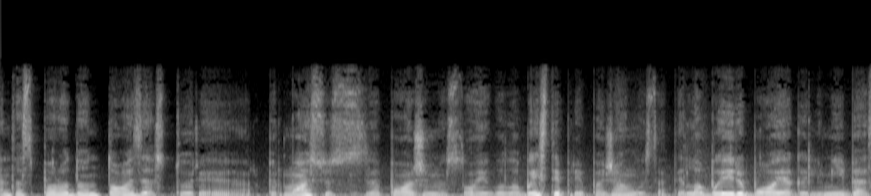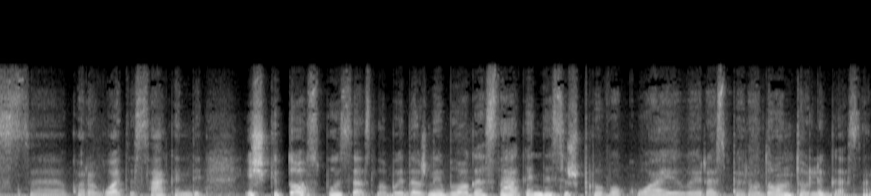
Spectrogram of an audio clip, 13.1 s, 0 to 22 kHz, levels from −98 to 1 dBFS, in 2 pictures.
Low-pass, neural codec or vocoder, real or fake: 14.4 kHz; none; real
